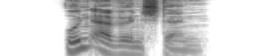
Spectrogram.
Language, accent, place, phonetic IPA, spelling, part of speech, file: German, Germany, Berlin, [ˈʊnʔɛɐ̯ˌvʏnʃtn̩], unerwünschten, adjective, De-unerwünschten.ogg
- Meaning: inflection of unerwünscht: 1. strong genitive masculine/neuter singular 2. weak/mixed genitive/dative all-gender singular 3. strong/weak/mixed accusative masculine singular 4. strong dative plural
